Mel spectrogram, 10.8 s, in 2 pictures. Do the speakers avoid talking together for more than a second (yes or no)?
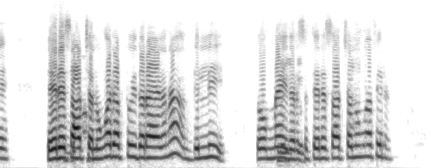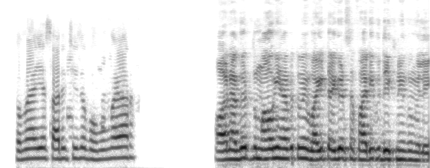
yes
